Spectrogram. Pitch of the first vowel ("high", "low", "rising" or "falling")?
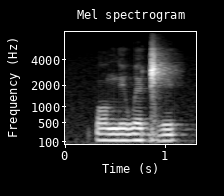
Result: high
